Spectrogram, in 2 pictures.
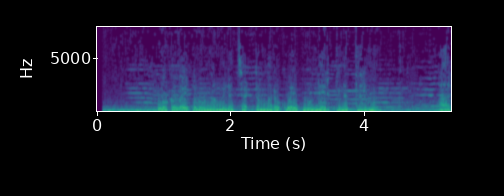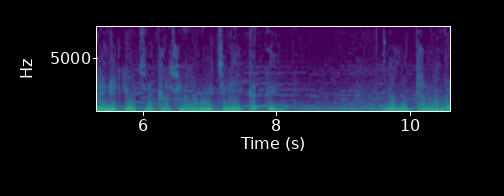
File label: Emotional Heart Touching Telugu Dialogue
